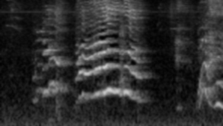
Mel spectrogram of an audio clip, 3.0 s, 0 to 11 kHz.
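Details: Siberian husky puppy, 12 weeks old, indoors after spotting a turkey outside: a short yelp, then a sustained, slightly wavering whine, and a final rising-falling whimper.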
